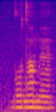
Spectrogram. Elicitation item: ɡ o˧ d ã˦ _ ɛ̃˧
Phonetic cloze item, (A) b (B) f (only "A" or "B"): A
